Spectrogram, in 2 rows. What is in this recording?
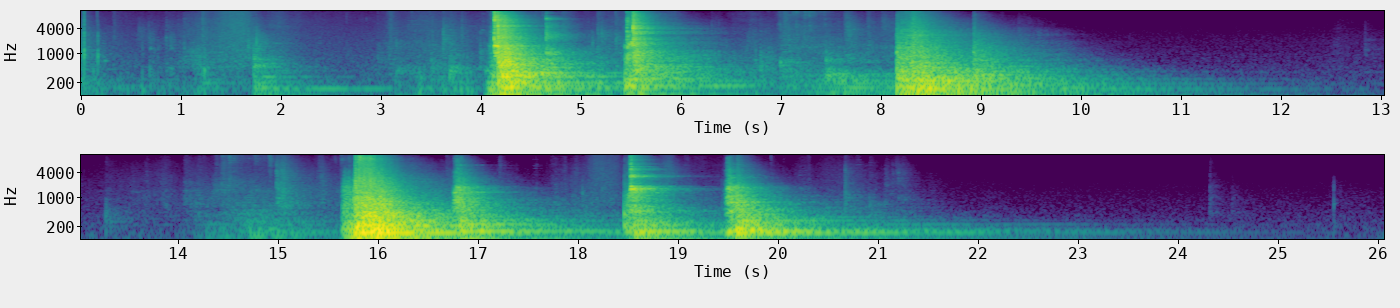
Heavy Gate Metal 02 (underground bunker of civil defense, Vsetin City, Club Vesmir)
Recorded on SONY PCM-D50 in underground bunker of civil defense. Vsetin City, Club Vesmir. Czech Republic.
Aleff
basement, bunker, close, closing, door, doors, gate, heavy, metal, open, opening, squeaky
